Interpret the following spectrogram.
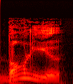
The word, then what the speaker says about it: banlieue: De banlieue, okay, final E not pronounced, so I-E-U, I-E, L, lieu, banlieue, de banlieue.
